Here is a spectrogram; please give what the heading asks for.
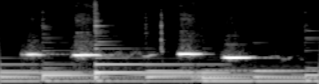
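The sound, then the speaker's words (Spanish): Soft whistling drifts in from the Alameda in Seville: a short tune of several gliding notes that rise and fall, carried over a steady low drone. “Se escucha un leve silbío”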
